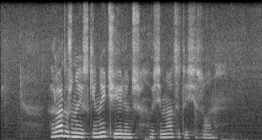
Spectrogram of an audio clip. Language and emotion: Russian, sad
